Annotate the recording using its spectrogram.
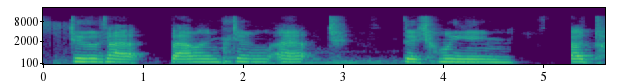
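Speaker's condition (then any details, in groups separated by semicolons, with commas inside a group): Moebius syndrome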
